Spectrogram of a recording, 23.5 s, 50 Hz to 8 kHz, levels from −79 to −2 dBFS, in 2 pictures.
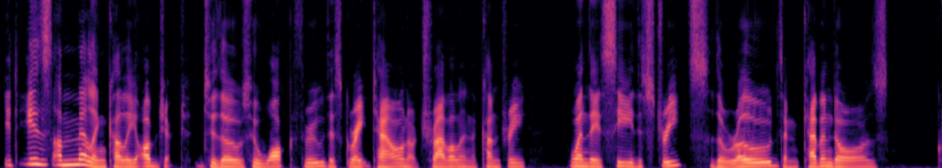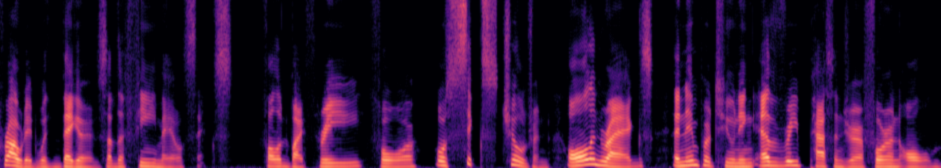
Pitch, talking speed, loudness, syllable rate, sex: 160 Hz, 135 wpm, -21 LUFS, 3.5 syllables/s, male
